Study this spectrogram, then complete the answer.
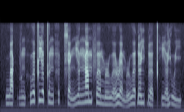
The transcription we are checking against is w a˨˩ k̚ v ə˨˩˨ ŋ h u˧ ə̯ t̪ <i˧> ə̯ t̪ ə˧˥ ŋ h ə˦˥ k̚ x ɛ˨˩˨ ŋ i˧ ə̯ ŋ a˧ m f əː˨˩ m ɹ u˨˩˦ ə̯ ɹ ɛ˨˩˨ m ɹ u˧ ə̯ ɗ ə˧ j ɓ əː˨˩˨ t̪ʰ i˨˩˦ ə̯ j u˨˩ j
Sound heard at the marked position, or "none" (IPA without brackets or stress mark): i˧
